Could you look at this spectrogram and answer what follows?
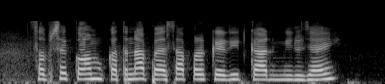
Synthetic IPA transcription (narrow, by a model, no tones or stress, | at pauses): səbsekəmkət̪napɛsapəɾkɾeɖiʈkaɾɖmild͡ʒaj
